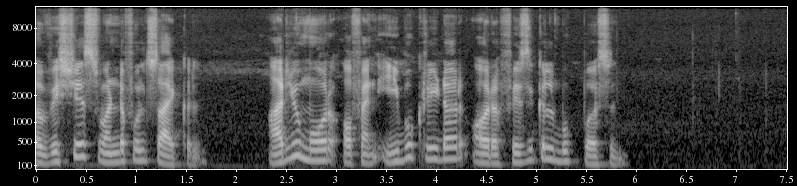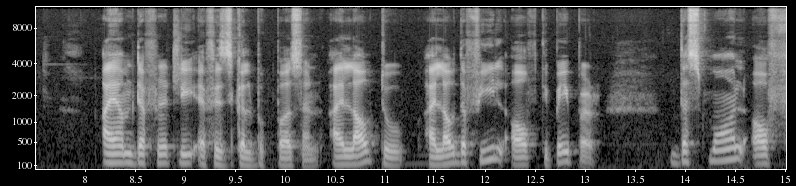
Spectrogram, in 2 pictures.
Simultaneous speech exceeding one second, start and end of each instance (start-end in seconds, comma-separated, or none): none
